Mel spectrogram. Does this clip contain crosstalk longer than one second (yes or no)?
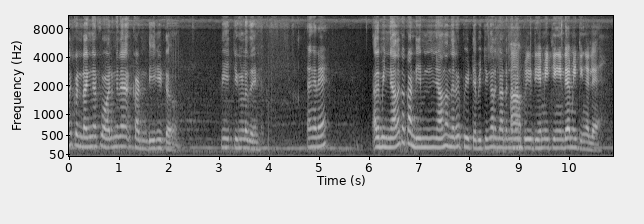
no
